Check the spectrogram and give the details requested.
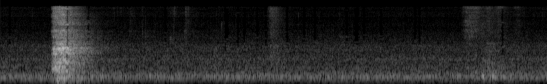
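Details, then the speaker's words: Dog with a cough of respiratory origin, not cardiac: a single sharp, harsh cough burst, then a fainter second effort, played as a teaching example in a veterinary clinical medicine practical. "and this is also another coffin all right but this one for this dog was also a respiratory cough okay"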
